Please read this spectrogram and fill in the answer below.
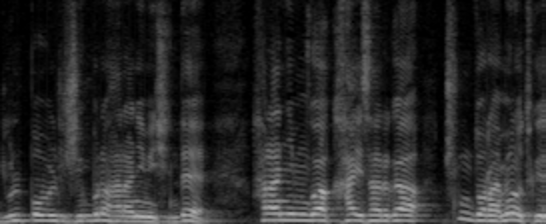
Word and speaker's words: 카이사르: 원래 라틴어니까 로마의 언어 라틴어는 C가 K로 발음이 돼요. 그래서 카이사르가 되고 키프로스가 되는 거예요.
